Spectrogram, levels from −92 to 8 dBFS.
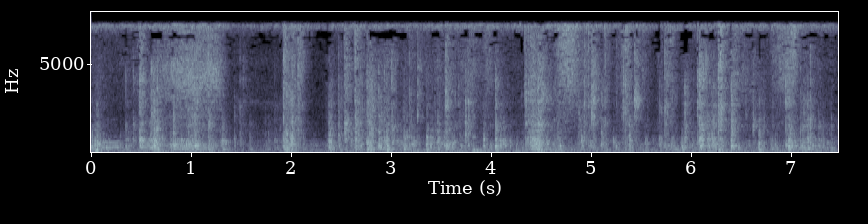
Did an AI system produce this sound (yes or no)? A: no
